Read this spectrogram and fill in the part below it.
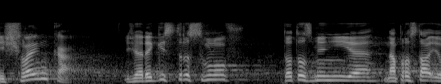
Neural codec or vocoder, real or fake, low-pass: none; real; 7.2 kHz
